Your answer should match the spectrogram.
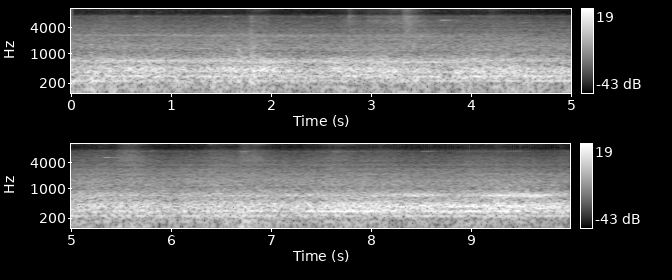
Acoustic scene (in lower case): subway train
